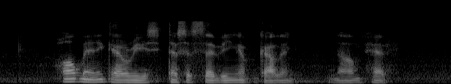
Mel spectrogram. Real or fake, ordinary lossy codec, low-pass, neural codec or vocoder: fake; none; none; codec, 16 kHz, 0.8 kbps, ZipCodec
